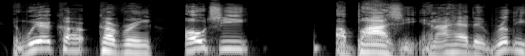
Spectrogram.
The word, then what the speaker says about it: Agbaji: name to say but reading it he has he has a letter in there that's silent and it kind of throws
